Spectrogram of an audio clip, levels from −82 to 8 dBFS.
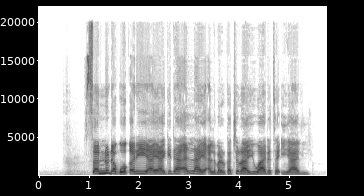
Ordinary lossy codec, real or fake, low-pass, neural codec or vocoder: none; real; none; none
